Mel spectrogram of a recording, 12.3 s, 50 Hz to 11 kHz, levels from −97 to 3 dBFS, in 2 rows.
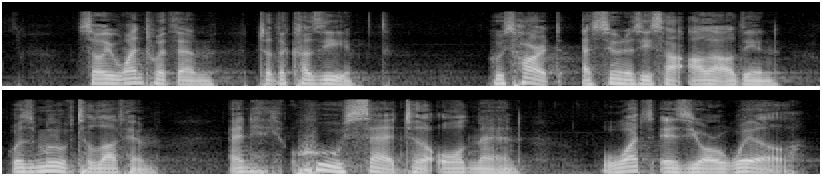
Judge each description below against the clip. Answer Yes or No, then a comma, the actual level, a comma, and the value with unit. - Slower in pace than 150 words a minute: No, average, 165 wpm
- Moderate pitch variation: Yes, average, 3.1 semitones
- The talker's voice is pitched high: No, low, 105 Hz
